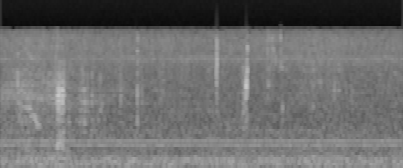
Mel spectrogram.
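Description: A lioness feeding on buffalo meat, slicing it with her carnassial teeth: a few faint crunches over a steady low engine rumble.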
